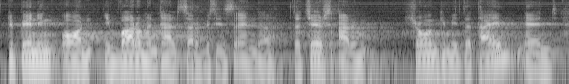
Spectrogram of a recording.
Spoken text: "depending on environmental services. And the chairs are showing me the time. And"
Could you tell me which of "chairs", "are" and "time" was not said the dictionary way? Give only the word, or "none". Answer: chairs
